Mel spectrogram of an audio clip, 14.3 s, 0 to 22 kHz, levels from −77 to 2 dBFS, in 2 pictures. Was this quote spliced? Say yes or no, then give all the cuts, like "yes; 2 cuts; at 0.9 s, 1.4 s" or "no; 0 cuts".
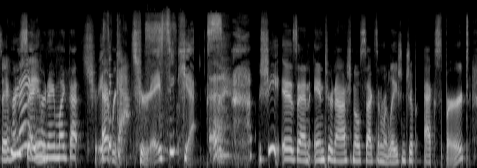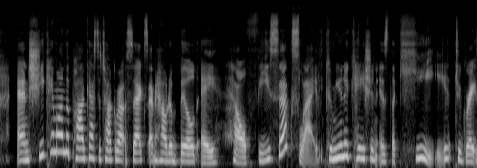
yes; 1 cut; at 12.0 s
